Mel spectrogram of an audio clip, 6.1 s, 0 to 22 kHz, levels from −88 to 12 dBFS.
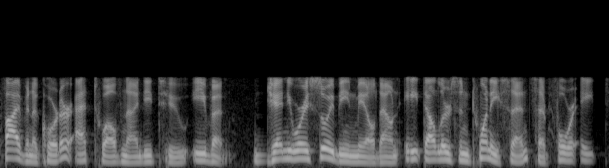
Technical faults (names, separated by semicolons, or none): short stall from a late packet; loudspeaker feedback squeal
